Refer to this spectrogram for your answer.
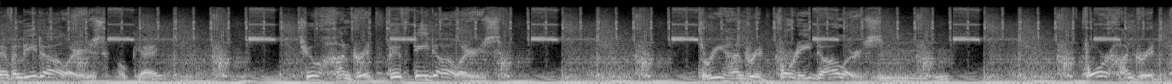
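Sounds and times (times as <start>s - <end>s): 
speech: 0.0s - 5.5s, 7.0s - 9.7s, 10.8s - 11.7s
loud harsh electronic game show buzzer: 0.8s - 1.8s, 2.4s - 3.0s, 5.2s - 10.7s.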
